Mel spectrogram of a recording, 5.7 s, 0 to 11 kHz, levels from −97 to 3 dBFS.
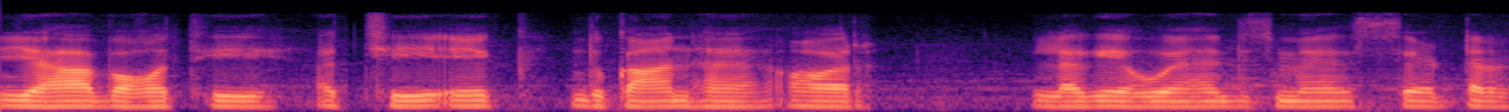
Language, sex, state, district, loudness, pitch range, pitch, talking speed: Hindi, male, Haryana, Jhajjar, -21 LUFS, 115-120 Hz, 115 Hz, 150 wpm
